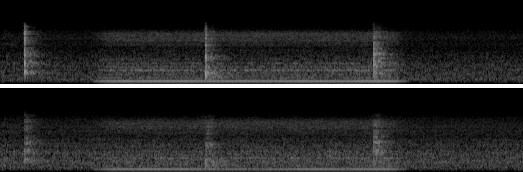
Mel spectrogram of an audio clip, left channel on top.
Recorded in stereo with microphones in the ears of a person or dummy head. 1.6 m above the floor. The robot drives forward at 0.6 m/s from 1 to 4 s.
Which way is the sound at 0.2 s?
65° left (ahead or behind).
